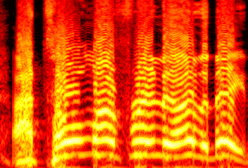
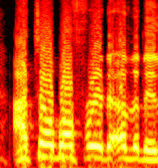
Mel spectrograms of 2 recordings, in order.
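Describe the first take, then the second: First: Higher, stretched-out whooping line; joking demo of a preacher's whoop. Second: Said in the usual way. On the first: Shown as a demonstration. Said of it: "this is my hoop right here". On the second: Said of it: "I'm outta here".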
